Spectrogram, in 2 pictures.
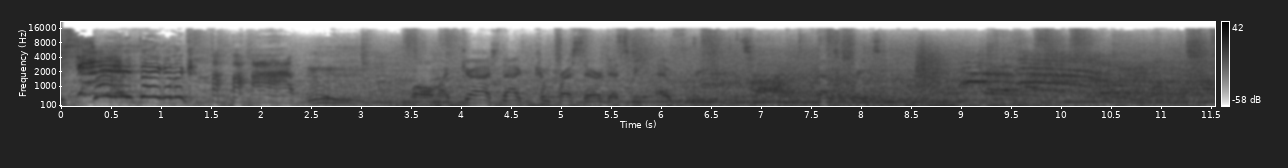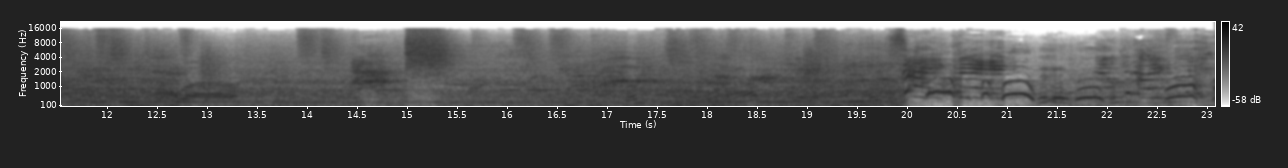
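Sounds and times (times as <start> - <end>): low drone: 2.2 - 20.0
voices shouting: 8.8 - 12.3, 14.4 - 15.0, 19.7 - 21.3
short hissing bursts: 15.0 - 15.5.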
